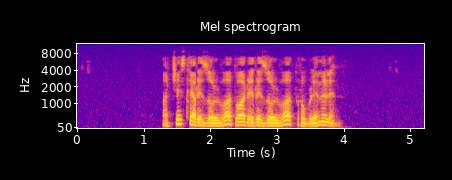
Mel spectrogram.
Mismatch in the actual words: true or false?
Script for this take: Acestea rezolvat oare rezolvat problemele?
false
